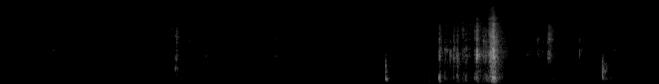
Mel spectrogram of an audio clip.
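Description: Tarot cards being handled and shuffled in a quiet room: a few scattered soft taps, then a short, close riffling burst of card noise and a couple of final clicks.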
